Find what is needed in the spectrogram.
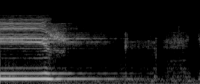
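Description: Melodic Quran recitation: the reciter's long held note at the end of a verse tapers off about half a second in and fades away, leaving a brief, almost quiet pause before the next verse.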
